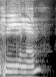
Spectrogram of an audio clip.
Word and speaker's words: Harlem: From Harlem. Emphasis on the H.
